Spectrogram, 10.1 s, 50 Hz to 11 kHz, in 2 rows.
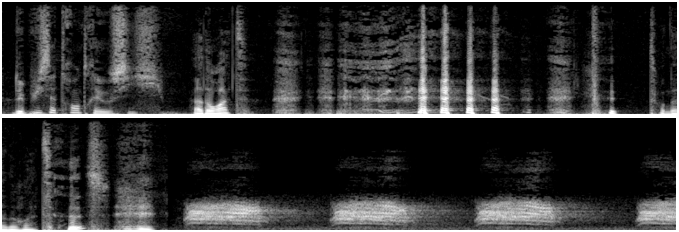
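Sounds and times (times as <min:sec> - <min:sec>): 
speech: 0:00.1 - 0:03.8, 0:04.9 - 0:06.3
laughter: 0:02.1 - 0:04.6
crow cawing harshly: 0:06.4 - 0:10.1.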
